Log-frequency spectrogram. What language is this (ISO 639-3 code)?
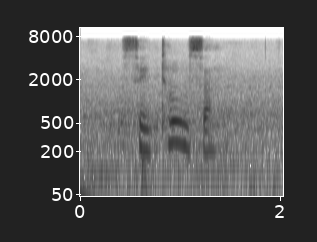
tsn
